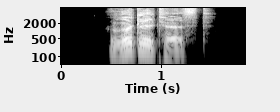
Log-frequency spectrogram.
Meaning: inflection of rütteln: 1. second-person singular preterite 2. second-person singular subjunctive II
- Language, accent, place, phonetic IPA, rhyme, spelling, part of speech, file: German, Germany, Berlin, [ˈʁʏtl̩təst], -ʏtl̩təst, rütteltest, verb, De-rütteltest.ogg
